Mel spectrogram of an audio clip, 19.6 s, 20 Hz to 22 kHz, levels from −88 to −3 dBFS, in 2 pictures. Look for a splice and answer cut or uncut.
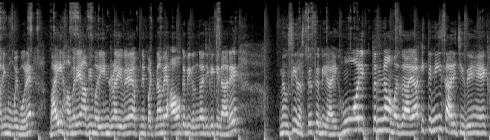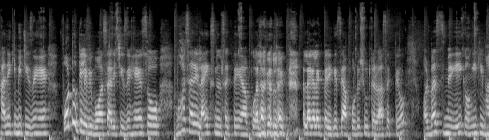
uncut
